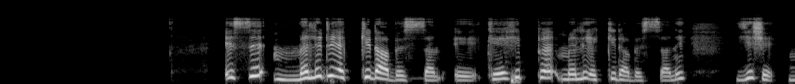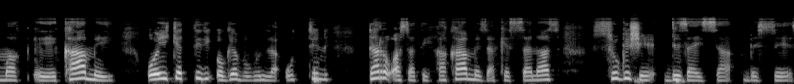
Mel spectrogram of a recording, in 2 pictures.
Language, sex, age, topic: Gamo, male, 18-24, government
